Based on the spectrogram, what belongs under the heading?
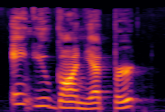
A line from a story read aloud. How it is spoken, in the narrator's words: said sharply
